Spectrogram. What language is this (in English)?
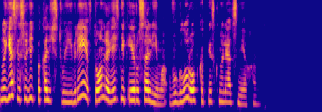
Russian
